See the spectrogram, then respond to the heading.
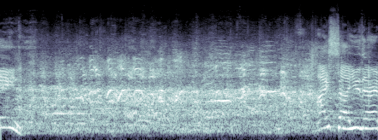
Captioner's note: audience laughing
